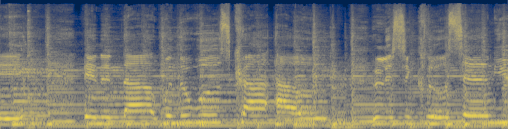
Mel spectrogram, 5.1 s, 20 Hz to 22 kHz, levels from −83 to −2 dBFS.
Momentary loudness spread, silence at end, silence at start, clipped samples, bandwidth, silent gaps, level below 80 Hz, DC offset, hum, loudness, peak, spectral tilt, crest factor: 5 LU; 0 s; 0 s; under 0.1%; 19.5 kHz; none; -46 dBFS; under 0.1%; none; -12 LUFS; 0 dBFS; -3.5 dB/octave; 12 dB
